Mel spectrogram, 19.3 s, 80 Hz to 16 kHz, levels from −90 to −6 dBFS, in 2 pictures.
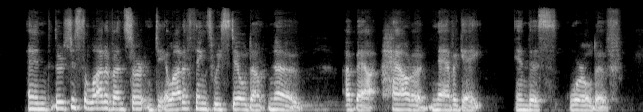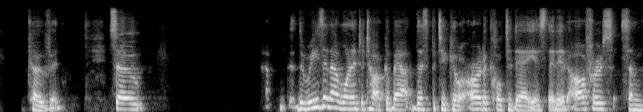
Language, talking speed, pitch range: English, 130 wpm, 160-195 Hz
